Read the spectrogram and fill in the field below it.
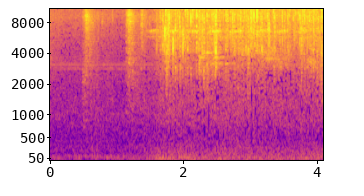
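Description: Water sprays and patters steadily onto plants and ground as plants are watered in a small yard with a berry tree, cherry tree, cypress, red roses, petunias and night-blooming jasmine, starting with a few light splashes and then swelling into a continuous hissing shower to the end.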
